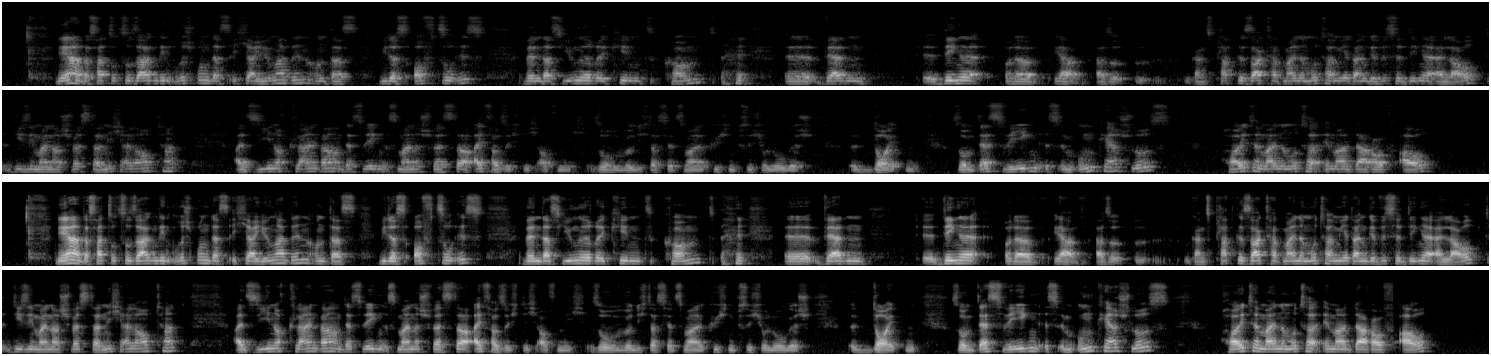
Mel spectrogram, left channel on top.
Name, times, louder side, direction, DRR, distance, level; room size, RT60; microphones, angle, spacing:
voice 1, 0.2-8.6 9.2-11.5 11.9-16.9 17.2-22.9 23.3-26.5 27.1-29.1, right 7 dB, 70° right, 0.4 m, -27 dB
3.0 x 2.3 x 3.1 m
head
